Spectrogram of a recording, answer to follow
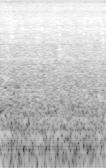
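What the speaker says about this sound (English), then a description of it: "We're actually going to fill it up with water" Tap water gushes steadily from a faucet into a leather sheath being filled, a loud, continuous, close rushing splash with no pauses or voices.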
